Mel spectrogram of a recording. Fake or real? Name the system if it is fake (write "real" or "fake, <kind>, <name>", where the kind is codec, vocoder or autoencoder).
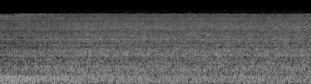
real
